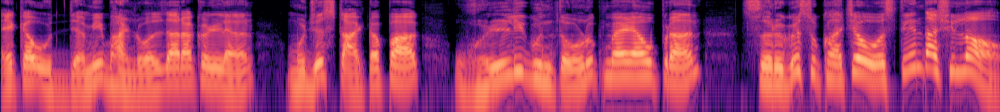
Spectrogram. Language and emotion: Goan Konkani, happy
